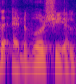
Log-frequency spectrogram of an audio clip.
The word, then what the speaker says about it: adversarial: mean adverse real okay sorry for my pronunciation adverse real it is not advisory it is adversarial which is called as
